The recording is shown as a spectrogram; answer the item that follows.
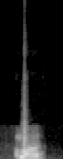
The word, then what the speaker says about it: Ahmad: So how is it? How is it pronounced? – Ahmad. – Like Ahmad. Okay, gotcha.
